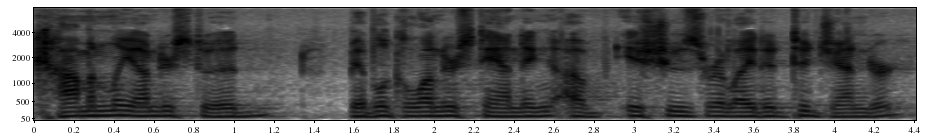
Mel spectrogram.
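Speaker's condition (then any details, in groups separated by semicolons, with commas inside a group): No condition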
